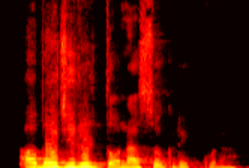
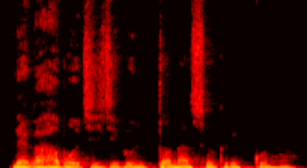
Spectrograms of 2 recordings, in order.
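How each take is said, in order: First: Said in the usual way. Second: Much lower, softer dawning realization; quiet realization. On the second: Acted. Prodigal son realizing why he fell, softly. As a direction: let it dawn on him softly.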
